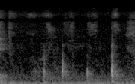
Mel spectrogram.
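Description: Dry-erase marker writing on a whiteboard in a few short strokes.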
